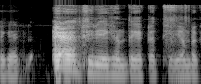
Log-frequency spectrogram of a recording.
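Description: A man's voice, speech only, starting loudly about half a second in.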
